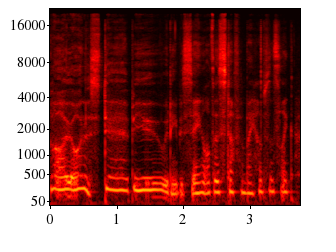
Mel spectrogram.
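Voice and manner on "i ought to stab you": put-on drunk threat. Drunk neighbor threatening husband.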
